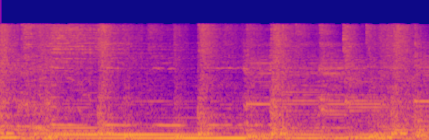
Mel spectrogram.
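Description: Live rock band playing an instrumental passage: drum kit hits over electric guitar and sustained low bass notes, with no vocals yet.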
